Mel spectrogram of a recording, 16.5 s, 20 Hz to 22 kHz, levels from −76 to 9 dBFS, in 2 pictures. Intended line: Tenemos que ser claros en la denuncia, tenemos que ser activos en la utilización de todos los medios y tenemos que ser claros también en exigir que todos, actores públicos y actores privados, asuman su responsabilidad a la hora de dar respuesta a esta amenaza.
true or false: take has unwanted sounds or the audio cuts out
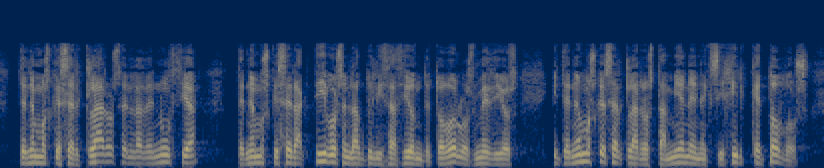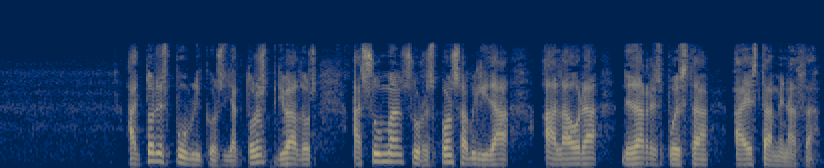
false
